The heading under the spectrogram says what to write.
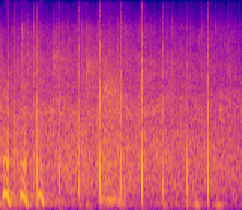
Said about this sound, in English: We often don't applaud in church, but these people work tirelessly.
